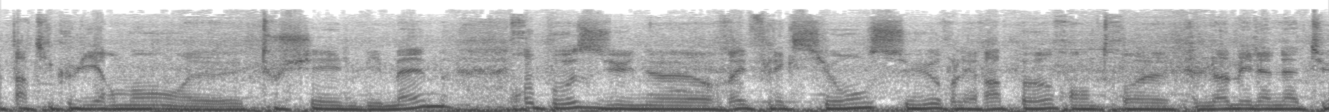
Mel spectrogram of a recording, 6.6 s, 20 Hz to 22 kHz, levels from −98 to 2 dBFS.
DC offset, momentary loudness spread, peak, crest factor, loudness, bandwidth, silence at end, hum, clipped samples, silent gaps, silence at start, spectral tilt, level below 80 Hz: under 0.1%; 3 LU; -16 dBFS; 12 dB; -28 LUFS; 15.5 kHz; 0 s; none; under 0.1%; none; 0 s; -4 dB/octave; -40 dBFS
